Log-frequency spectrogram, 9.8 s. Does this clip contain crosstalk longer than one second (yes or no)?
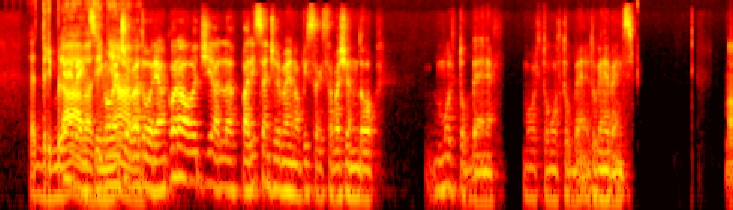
yes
